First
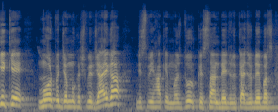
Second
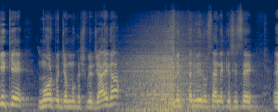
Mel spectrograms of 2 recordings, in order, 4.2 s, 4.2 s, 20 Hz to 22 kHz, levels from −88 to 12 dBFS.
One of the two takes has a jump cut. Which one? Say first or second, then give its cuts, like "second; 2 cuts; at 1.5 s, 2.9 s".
second; 1 cut; at 2.4 s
